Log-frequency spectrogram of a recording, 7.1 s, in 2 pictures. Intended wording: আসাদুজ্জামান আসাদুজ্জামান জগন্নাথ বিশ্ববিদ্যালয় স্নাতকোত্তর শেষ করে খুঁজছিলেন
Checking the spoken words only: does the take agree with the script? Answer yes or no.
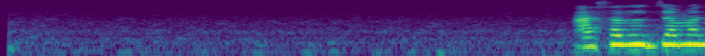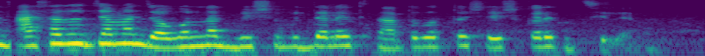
yes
